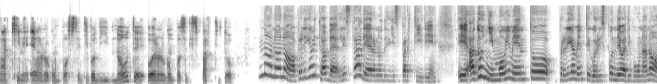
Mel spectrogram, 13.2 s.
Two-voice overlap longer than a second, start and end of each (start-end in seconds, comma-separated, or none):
none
